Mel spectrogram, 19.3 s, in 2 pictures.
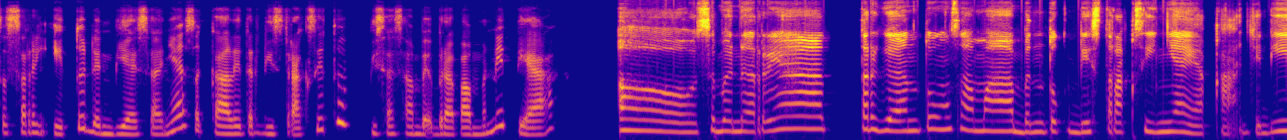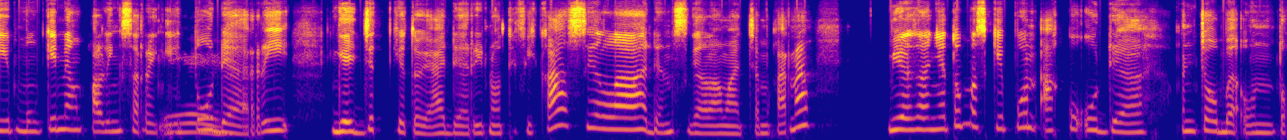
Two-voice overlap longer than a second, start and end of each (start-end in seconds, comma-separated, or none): none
